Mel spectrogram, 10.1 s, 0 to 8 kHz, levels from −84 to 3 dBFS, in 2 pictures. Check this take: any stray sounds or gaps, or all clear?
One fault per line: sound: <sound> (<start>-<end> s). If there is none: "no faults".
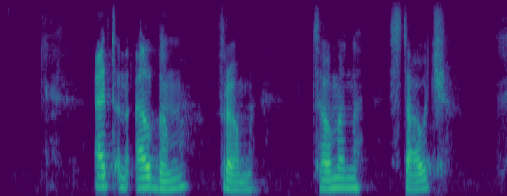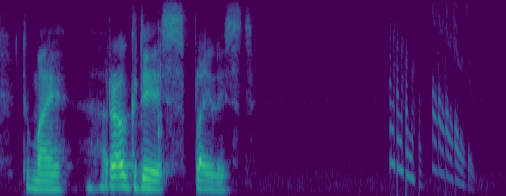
sound: chirp (9.0-9.9 s)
